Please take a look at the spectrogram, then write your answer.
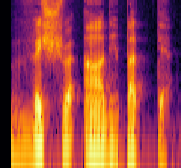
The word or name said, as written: विश्व-आधिपत्य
